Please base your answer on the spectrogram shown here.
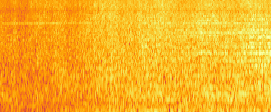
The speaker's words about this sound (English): Water flows down a tiered feature.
